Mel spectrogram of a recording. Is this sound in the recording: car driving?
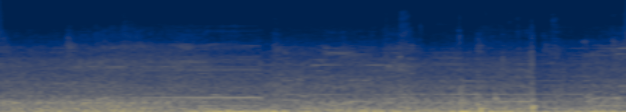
yes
